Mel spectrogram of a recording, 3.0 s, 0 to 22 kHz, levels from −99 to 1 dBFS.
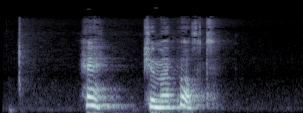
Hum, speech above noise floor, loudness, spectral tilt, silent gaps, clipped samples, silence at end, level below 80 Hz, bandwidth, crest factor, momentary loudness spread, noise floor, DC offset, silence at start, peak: none; 55 dB; -20 LUFS; -6 dB/octave; none; under 0.1%; 0.9 s; -60 dBFS; 11.5 kHz; 18 dB; 19 LU; -74 dBFS; under 0.1%; 0.8 s; -6 dBFS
